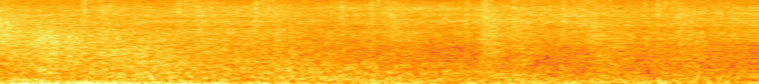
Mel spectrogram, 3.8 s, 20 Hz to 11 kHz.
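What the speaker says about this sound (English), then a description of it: "he just landed a big hit on one of mine, though, with a 10-inch gun" A heavy 10-inch naval gun shell strikes a ship in a dreadnought-era naval battle game, a deep booming rumble that hits loud at the start and rolls off slowly into a dull, wind-like roar.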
